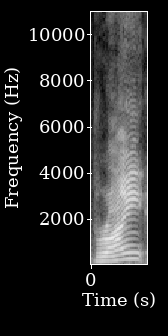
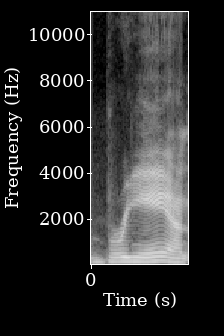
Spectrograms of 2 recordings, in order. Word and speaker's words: Brienne: Brian uh uh Brian Klein. Hey. Hi, Brian. Welcome back. Will Stephen, right? Will Stephen come back to me and be committed to me? My name is pronounced Brienne. Oh, okay.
